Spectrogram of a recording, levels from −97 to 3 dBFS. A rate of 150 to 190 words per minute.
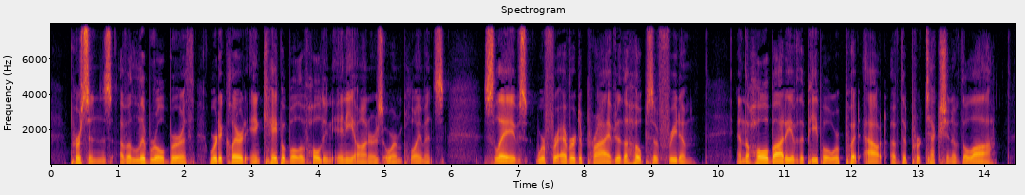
Yes: average, 160 wpm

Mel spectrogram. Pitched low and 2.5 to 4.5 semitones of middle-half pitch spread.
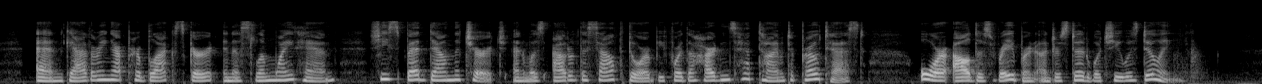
No: medium, 185 Hz; average, 3.6 semitones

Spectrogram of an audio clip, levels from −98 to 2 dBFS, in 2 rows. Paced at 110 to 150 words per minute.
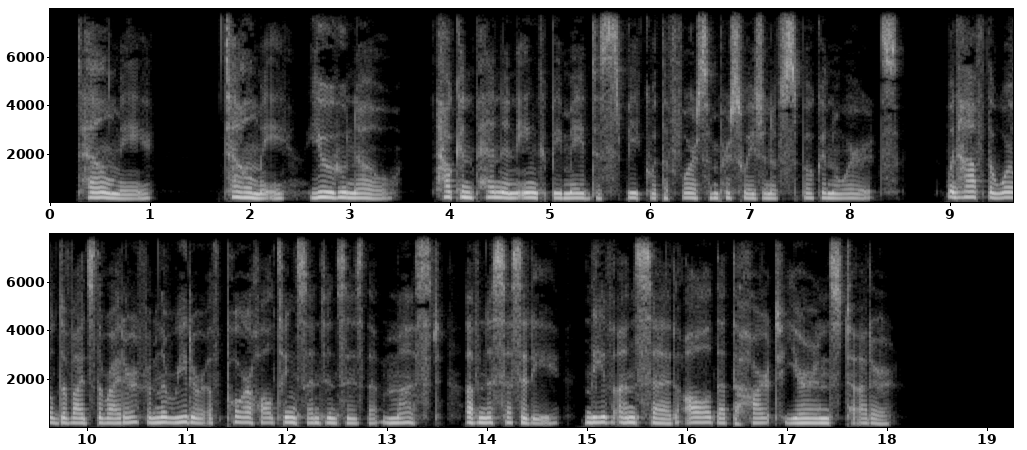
No: average, 160 wpm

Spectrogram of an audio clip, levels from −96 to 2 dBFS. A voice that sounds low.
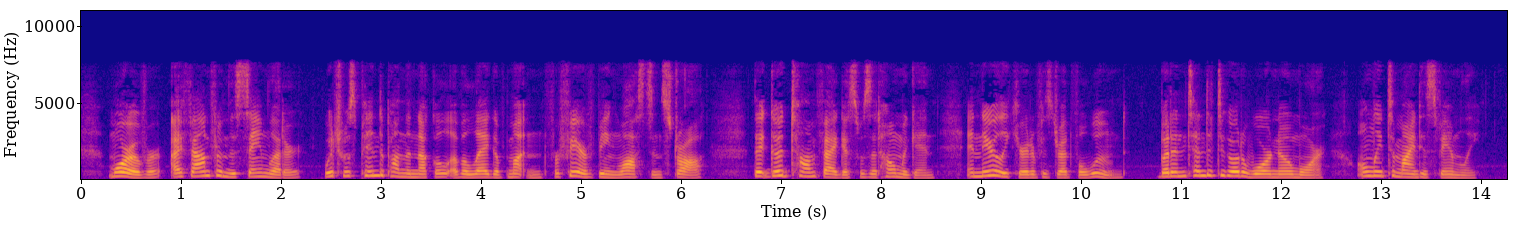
No: high, 215 Hz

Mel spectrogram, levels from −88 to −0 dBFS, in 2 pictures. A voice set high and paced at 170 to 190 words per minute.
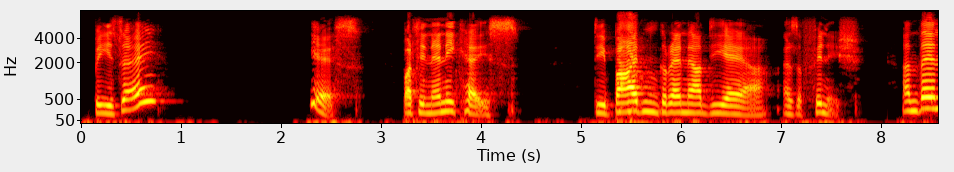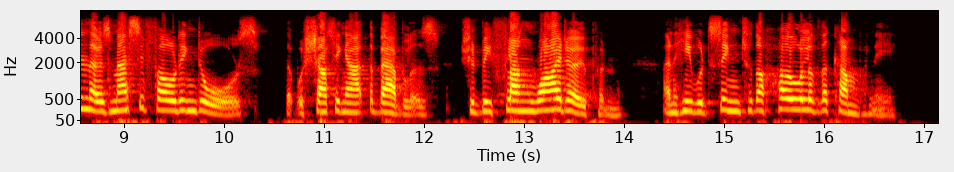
No: high, 215 Hz; slow, 135 wpm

